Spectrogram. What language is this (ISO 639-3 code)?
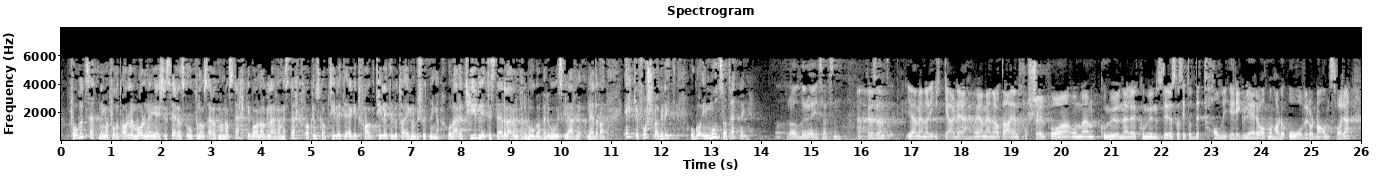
nor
